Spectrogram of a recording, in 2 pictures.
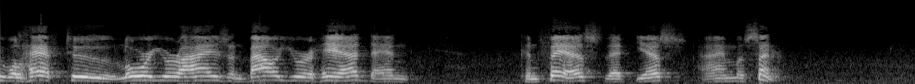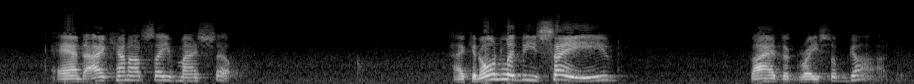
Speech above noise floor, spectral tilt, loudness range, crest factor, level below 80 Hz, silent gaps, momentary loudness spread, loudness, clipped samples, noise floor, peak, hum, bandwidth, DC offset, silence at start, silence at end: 35 dB; -5.5 dB/octave; 8 LU; 18 dB; -56 dBFS; none; 13 LU; -19 LUFS; under 0.1%; -54 dBFS; -2 dBFS; none; 9 kHz; under 0.1%; 0 s; 0.35 s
